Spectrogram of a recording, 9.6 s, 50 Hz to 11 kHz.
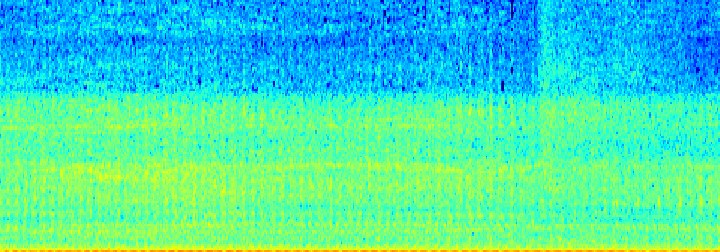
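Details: Isuzu 4LE2 diesel air-compressor engine that previously would not start (smoke had come out the intake at cylinder 4), now after repair idling loud and deep with an even beat, about four pulses per second, no misses: normal diesel idle.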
